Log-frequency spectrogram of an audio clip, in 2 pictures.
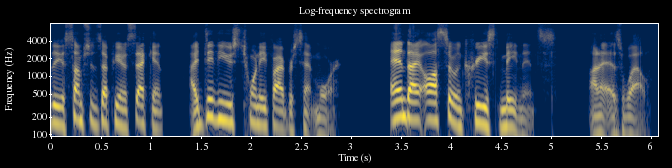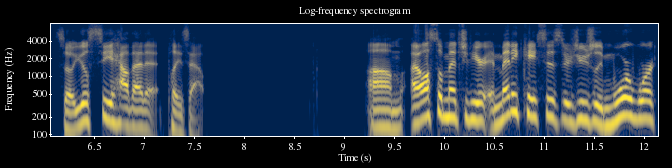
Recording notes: This was a live class recorded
